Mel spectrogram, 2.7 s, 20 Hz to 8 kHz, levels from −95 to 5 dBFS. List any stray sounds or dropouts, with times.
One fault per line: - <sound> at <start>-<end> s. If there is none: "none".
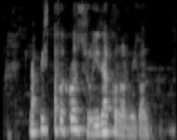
- dropout at 0.7-0.8 s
